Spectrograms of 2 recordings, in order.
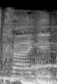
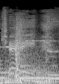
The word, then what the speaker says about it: Kanye: Now all I need is y'all to pronounce my name is Kanye, but some of my plastics still say Kane.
